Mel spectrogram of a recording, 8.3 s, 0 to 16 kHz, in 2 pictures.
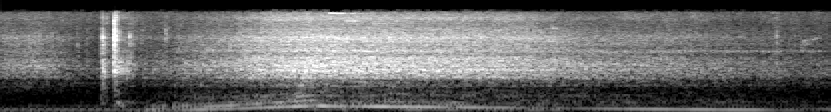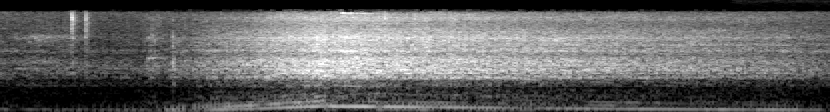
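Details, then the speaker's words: Mitsubishi Galant with RC 550 injectors, idle being set to 800 rpm, running slightly lean: two quick throttle blips, revs dip briefly below idle and recover; rpm dip after blip. "ooh that sounds nice I heard the idle dipp and come back up that means I'm deep into the range of operation on the ISC"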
